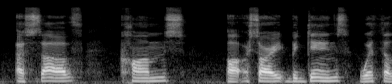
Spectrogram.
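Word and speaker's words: עשו: It's not a theory that the name Isu, or Hebrew pronunciation Asav, begins with the letter Ain.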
